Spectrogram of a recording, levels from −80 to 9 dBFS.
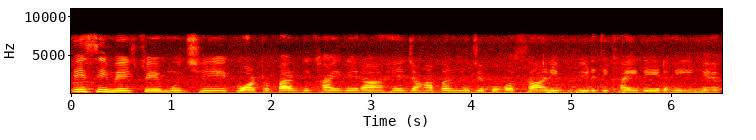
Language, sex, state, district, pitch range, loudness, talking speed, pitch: Hindi, female, Bihar, Jamui, 200-215 Hz, -17 LUFS, 195 wpm, 205 Hz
